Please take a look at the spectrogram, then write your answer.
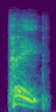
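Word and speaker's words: phaṭ: We have the Tibetan pay, which is usually spelled PHAT, but it's pronounced pay at the end of certain mantras, which is like an exclamatory, energetic opening.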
